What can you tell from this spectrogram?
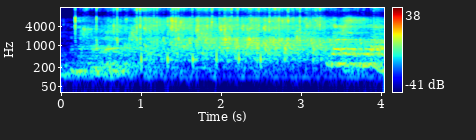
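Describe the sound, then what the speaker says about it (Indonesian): Applause at an official gathering of ministers in West Kalimantan, with steady clapping running for several seconds and a voice talking over it. "Itu ada tepuk tangan ya"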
